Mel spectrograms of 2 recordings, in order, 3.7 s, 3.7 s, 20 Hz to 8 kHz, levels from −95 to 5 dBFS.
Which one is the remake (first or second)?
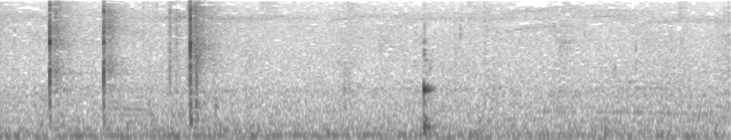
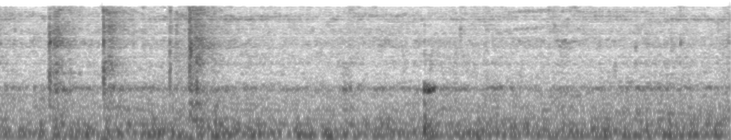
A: second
